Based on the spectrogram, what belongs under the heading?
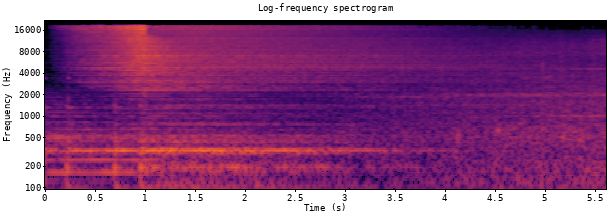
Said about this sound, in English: With every mile they travel and every chuff of the steam engine, Pinkerton's anxiety reduces.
